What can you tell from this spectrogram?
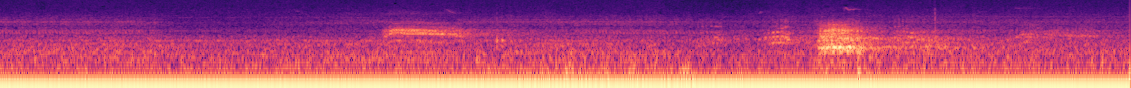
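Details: Roe deer barking in alarm (Schrecken) in Mecklenburg-Vorpommern, Germany: two coarse barks about two seconds apart, the second louder and harsher, over persistent low-frequency background noise.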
